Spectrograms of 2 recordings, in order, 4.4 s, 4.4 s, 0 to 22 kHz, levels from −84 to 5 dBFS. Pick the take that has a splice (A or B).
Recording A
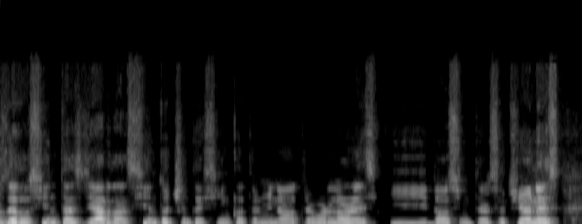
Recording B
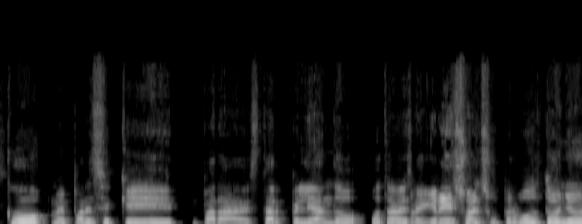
B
